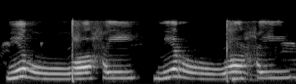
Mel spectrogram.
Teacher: ro langsung satu kali ketukan langsung keluar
